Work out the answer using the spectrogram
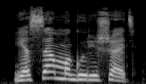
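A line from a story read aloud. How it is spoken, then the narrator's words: Sharp reply, young man. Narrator (Russian): резко ответил принц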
